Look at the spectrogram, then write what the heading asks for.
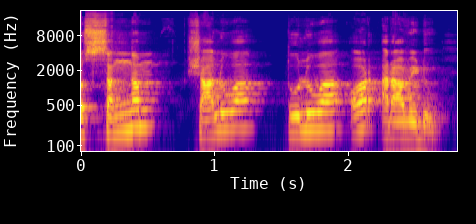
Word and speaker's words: Saluva: तो इंग्लिश में इसको लिखते SALUVA है, तो इसको शालुवा प्रोनाउंस करते हैं, एक्चुअल प्रोनाउंसिएशन शाल्व डायनेस्टी है, ओके। लेकिन तेलुगु में प्रोनाउंस होता है तो शालुवा डायनेस्टी भी हो जाता है कई बार।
